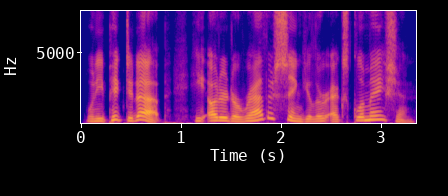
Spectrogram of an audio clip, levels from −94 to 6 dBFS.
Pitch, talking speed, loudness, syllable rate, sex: 200 Hz, 195 wpm, -19 LUFS, 6.4 syllables/s, female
